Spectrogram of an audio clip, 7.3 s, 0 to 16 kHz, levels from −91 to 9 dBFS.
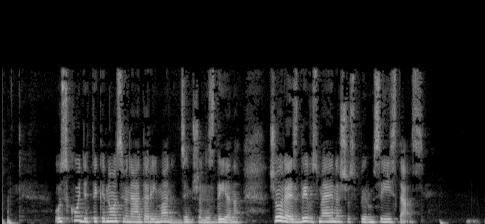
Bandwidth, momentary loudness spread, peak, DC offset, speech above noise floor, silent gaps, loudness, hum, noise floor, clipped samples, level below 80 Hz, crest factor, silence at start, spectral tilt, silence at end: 11.5 kHz; 17 LU; -2 dBFS; under 0.1%; 35 dB; none; -21 LUFS; none; -56 dBFS; under 0.1%; -60 dBFS; 18 dB; 0.05 s; -5 dB/octave; 0.15 s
